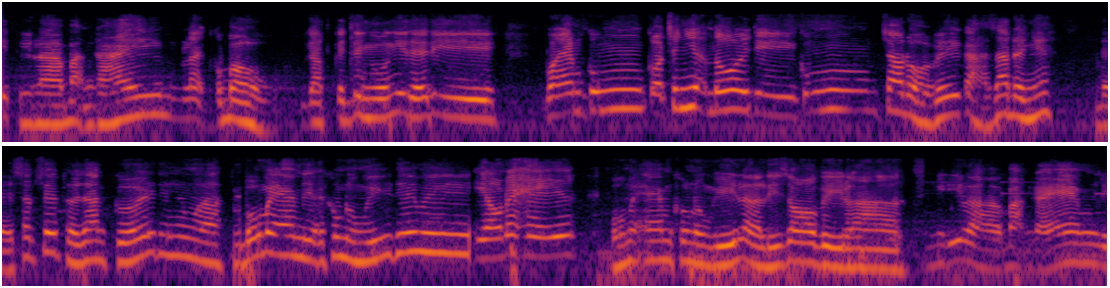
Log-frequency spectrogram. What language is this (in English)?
Vietnamese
